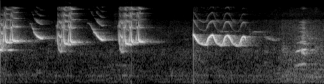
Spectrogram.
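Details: Loud, mature black-winged myna kept as a songbird, singing as a lure: three harsh falling squawk-whistles followed by a fast undulating whistled trill, then faint chirps.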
